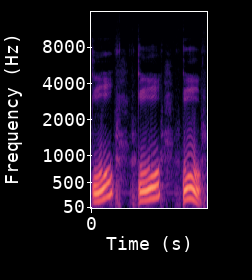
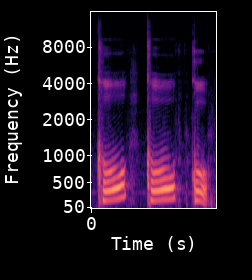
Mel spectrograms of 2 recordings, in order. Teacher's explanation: pangkal lidahnya paling dalam kalau Kaf agak ke tengah dia keluar percikan nafas · yang membedakan antara qf dammah dengan Kaf damah kalau qf dia tidak mengalirkan nafas qu qu qu tapi kalau Kaf dia keluar percikan nafas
